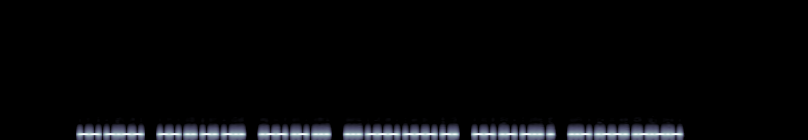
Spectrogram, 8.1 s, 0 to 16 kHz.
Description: Morse code, heard as a keyed tone, about 44 wpm, 700 Hz. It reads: MY MIND WAS SOON MADE UP.
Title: Sentences from Top 500 Words 45wpm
